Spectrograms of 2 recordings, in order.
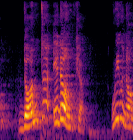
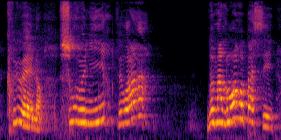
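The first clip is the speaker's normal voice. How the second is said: lecture lente; 4 semitones higher, slower than usual. Acted. Relit la réplique lentement.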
